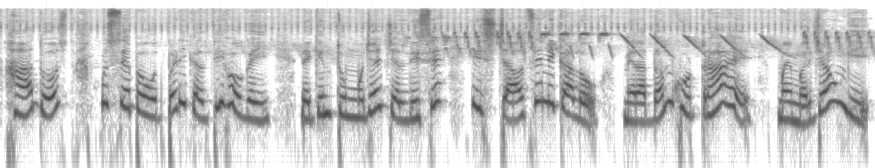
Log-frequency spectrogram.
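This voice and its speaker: Woman voicing a high, mellow little cartoon sparrow. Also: sing-song, unhurried, hardly any pauses, slight background noise. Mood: pleading. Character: trusting little female sparrow, friendly but determined. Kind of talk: children's cartoon story acting.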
